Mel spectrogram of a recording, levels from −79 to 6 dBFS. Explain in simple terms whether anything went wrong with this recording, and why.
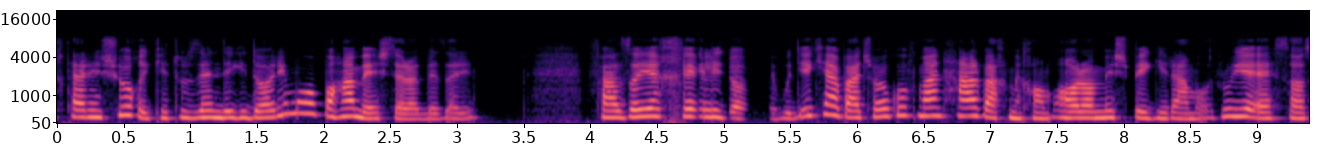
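Around the middle of the clip, the speech briefly stutters. At 4.63, 4.75 and 4.99 s there are short moments where the sound smears into a brief, fading buzz or hiss instead of carrying on normally. Each one is a burst of packet loss. A few small chunks of the call's audio never arrived in time, so the receiving end covered each hole with about 60 ms of stretched-out copy of the last sound, then jumped ahead, skipping a similar slice of speech.

Right after that, from 5.11 to 5.38 s, the same kind of smeared, fading fill lasts much longer, about a quarter of a second, before the speech picks up again further along. It never drops to silence. This longer stretch is most likely a long network dropout, where nothing got through for a while and the receiver kept filling the gap with the last sound it had until real audio returned. 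The words that should have been there are simply gone.

All of this happened on a normal internet call connection, which also trims away the very highest frequencies above 8 kHz.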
